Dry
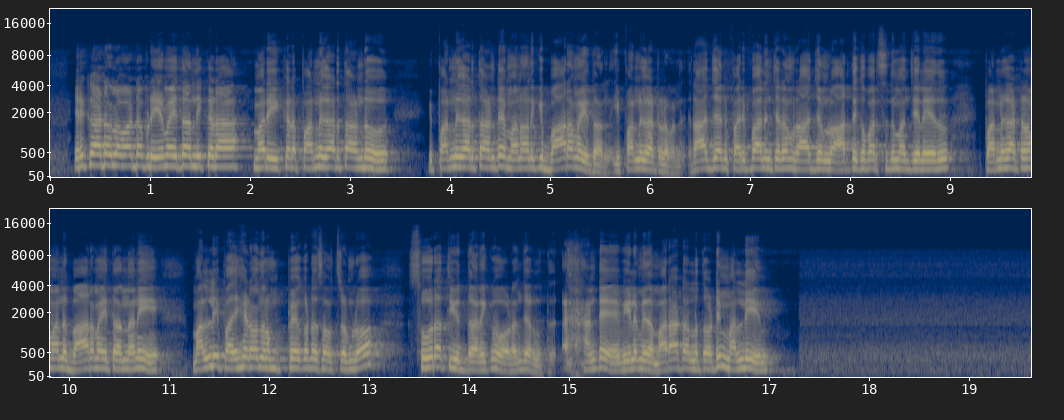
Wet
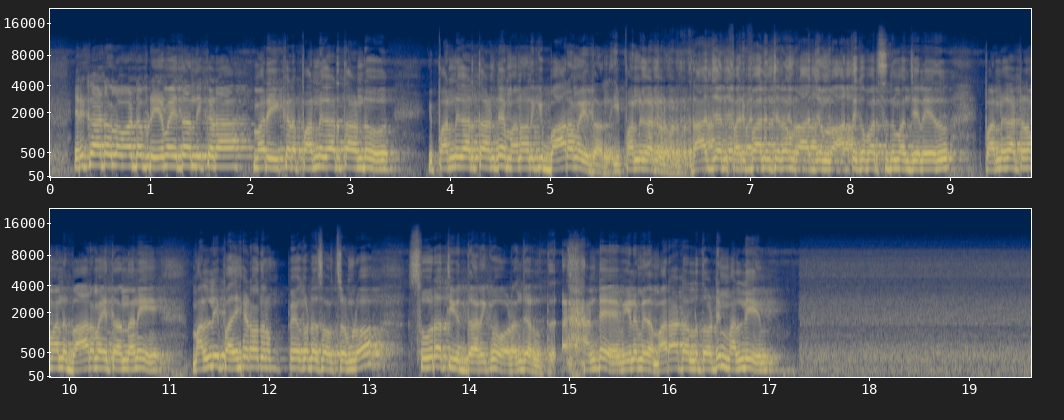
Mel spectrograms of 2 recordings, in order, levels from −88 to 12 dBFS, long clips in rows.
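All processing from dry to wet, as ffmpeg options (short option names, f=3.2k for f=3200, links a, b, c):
-filter_complex "[0:a]asettb=1/sr,asplit=3[a][b][c];[a]atrim=end=5.824[d];[b]atrim=start=5.82:end=8.07,asetpts=PTS-STARTPTS,afade=t=in:d=0.004:c=qsin,afade=t=out:st=2.246:d=0.004:c=qsin,aemphasis=mode=production:type=cd,bandreject=f=4.2k:w=11,aecho=1:1:116|232|348|464:0.316|0.133|0.0558|0.0234,atrim=end_sample=99225[e];[c]atrim=start=8.066[f];[d][e]acrossfade=d=0.004:c1=hsin:c2=qsin[g];[g][f]acrossfade=d=0.004:c1=qsin:c2=hsin,asettb=1/sr,asplit=3[h][i][j];[h]atrim=end=11.724[k];[i]atrim=start=11.72:end=12.28,asetpts=PTS-STARTPTS,afade=t=in:d=0.004:c=qsin,afade=t=out:st=0.556:d=0.004:c=qsin,agate=range=-17dB:threshold=-23dB:ratio=16:release=100:detection=peak,acompressor=threshold=-25dB:ratio=6:attack=3.2:release=140:knee=1:detection=peak[l];[j]atrim=start=12.276[m];[k][l]acrossfade=d=0.004:c1=hsin:c2=qsin[n];[n][m]acrossfade=d=0.004:c1=qsin:c2=hsin,lowpass=7.6k,equalizer=f=64:t=o:w=0.77:g=5,alimiter=level_in=23dB:limit=-1dB:release=50:level=0:latency=1,volume=-1dB"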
